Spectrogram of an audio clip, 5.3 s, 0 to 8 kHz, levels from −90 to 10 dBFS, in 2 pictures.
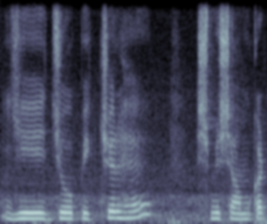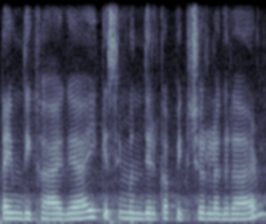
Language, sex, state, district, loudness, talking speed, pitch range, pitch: Hindi, female, Haryana, Charkhi Dadri, -16 LUFS, 215 wpm, 200-215 Hz, 205 Hz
